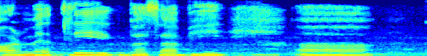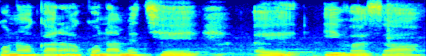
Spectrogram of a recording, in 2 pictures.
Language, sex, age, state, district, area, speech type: Maithili, female, 18-30, Bihar, Purnia, rural, spontaneous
